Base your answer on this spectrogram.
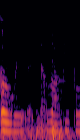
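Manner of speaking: ordinary talk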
